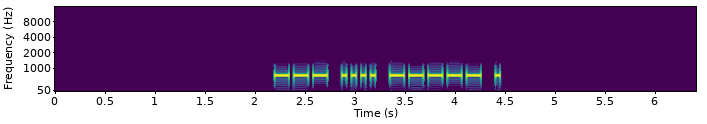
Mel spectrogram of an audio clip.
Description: Morse code, heard as a keyed tone, about 25 wpm, 700 Hz. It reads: OH0E
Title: DXCC-100 Call Signs - 4 Characters - 25wpm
